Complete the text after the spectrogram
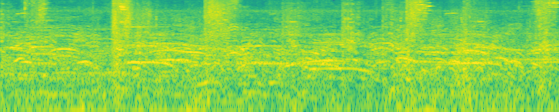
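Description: Swords clash and strike in quick, sharp blows.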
